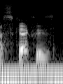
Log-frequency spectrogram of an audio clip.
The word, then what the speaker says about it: Skeksis: Ryan and I were always being Skeksis. Is that how you pronounce it? Yeah, Skeksis.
